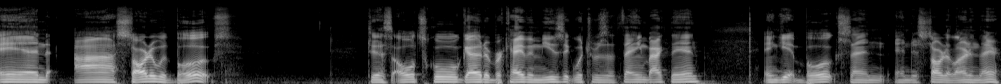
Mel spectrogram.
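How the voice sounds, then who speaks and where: Over a very clean, silent background, a man talks at a fairly low pitch in a monotone, flat intonation, his fairly slow pace marked by long, frequent pauses. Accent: Mississippi. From US South, rural Mississippi. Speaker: music producer. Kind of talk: casual chat. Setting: studio.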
